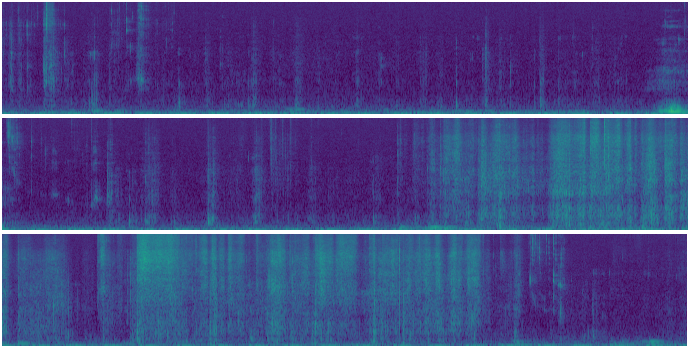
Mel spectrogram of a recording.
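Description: Close-up chewing of a mouthful of pizza, with soft crunching and mouth sounds. About halfway through the crunching grows louder and denser for several seconds, then eases off.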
